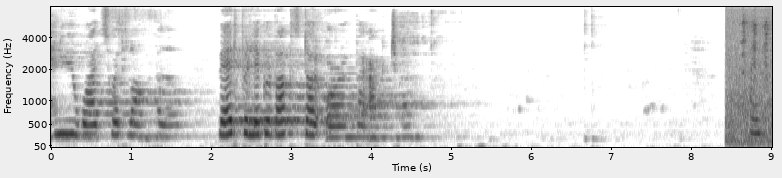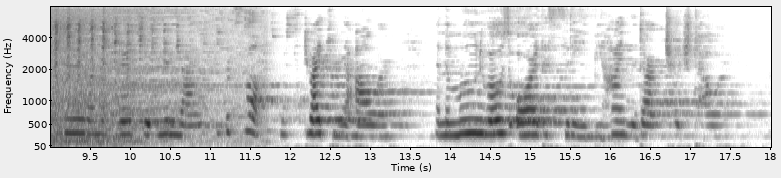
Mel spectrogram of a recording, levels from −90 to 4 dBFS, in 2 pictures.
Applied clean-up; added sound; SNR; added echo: classical method WPE with log-MMSE.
